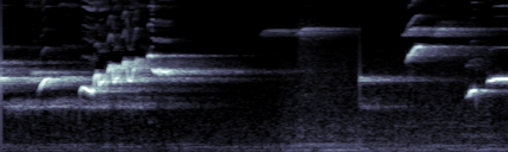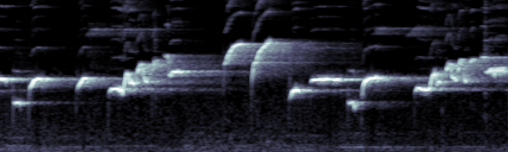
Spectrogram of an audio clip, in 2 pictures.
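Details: White-rumped shama song for training silent birds to sing: about ten seconds of varied loud whistles, stepped rising phrases, a short break with faint low background noise, then a dense string of high, upslurred whistled notes.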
